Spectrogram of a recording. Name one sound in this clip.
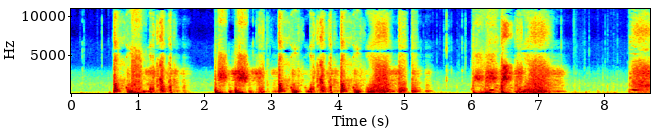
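Punches and kicks land with thudding hits in a video game brawl.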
